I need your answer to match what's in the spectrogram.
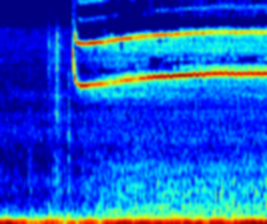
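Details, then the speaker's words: Honda Element blower on fan speed one: high steady electronic whistle like AM static over low fan hum, changing with speed, gone on high; persisted after aftermarket blower motor swap, caused by faulty blower speed transistor. "sounds kind of like a frequency sound I go to two changes as you modulate the [Music] fan take us to high and on high it goes away"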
